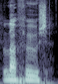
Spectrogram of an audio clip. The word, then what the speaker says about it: Lafourche: Lafourche.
